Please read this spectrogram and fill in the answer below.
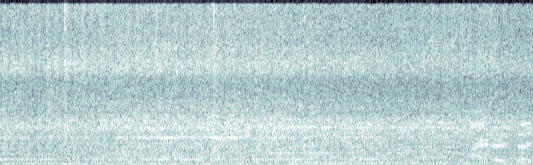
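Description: Tracked rice combine harvester running while it cuts and threshes rice: a steady, loud engine and machinery drone.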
